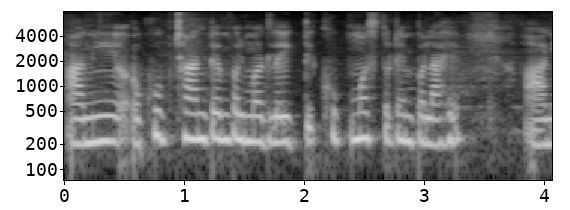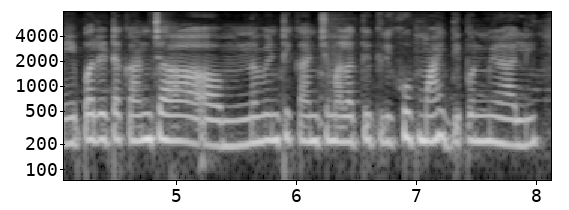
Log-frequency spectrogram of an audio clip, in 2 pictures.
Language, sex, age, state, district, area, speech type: Marathi, female, 18-30, Maharashtra, Osmanabad, rural, spontaneous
